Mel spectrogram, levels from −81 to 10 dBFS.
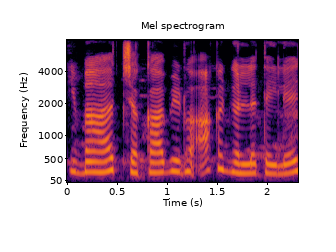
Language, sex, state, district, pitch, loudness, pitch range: Wancho, female, Arunachal Pradesh, Longding, 215 Hz, -15 LUFS, 205-230 Hz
